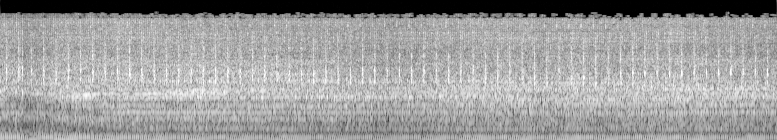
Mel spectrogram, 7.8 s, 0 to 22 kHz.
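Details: BMW 130i with N52 engine idling: fast light ticking about three per second over steady idle, the known N52 top-end tick, described as not harmful to the engine; engine ticking.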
